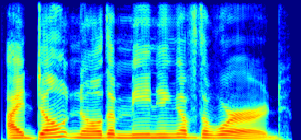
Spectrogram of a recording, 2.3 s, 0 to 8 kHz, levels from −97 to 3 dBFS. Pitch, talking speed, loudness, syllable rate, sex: 170 Hz, 210 wpm, -18 LUFS, 4.3 syllables/s, female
